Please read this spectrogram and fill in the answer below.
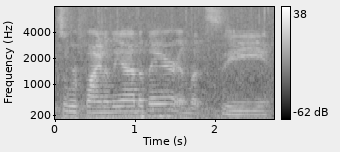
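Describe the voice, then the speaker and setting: A man's voice: medium pitch, moderate pace, very noisy. A man giving casual, chatty gameplay commentary with playful, rambling asides. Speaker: gamer, video host. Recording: roomy voice over loud music.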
